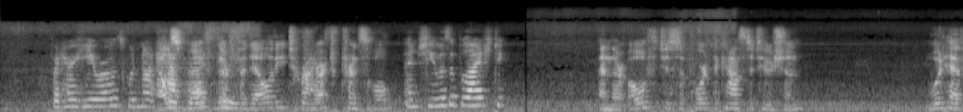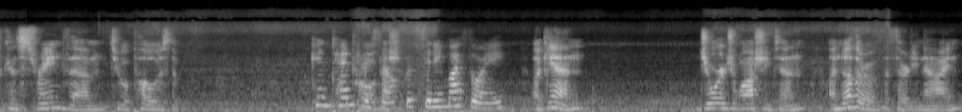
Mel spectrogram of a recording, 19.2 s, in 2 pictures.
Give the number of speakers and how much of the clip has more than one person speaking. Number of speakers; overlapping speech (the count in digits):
2, about 19%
